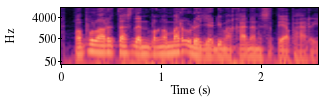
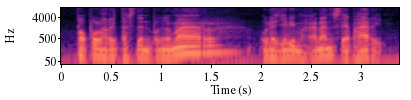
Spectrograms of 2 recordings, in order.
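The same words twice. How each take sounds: First: It is read straight through, quick and direct. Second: It is read relaxed, with some words drawn out. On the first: "Itu kan langsung ya" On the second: "lebih chill lagi gitu ya"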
